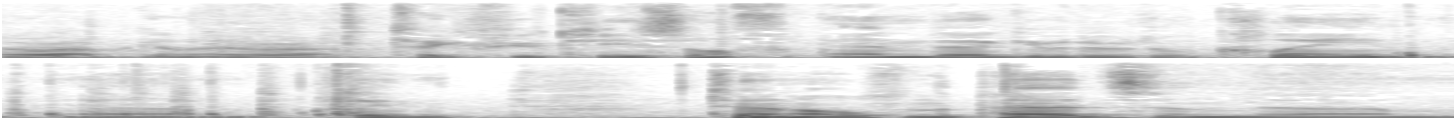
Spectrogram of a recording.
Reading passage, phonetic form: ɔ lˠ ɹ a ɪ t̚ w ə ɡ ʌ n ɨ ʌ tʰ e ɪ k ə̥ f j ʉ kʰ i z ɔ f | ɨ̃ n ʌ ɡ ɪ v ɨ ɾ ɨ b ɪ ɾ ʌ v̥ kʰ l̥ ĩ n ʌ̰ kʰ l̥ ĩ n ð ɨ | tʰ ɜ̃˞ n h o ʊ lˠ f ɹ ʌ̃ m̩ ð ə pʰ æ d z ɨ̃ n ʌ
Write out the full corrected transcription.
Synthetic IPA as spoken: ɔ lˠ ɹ a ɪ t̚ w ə ɡ ʌ n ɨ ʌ tʰ e ɪ k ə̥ f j ʉ kʰ i z ɔ f | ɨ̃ n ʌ ɡ ɪ v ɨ ɾ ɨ b ɪ ɾ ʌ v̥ kʰ l̥ ĩ n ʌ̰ kʰ l̥ ĩ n ð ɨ | tʰ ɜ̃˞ n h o ʊ lˠ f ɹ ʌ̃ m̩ ð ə pʰ æ d z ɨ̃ n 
